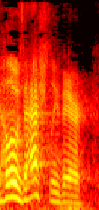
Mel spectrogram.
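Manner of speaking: plain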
